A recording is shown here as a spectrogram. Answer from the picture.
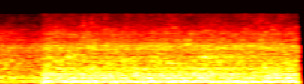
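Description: Aquarium equipment running: water trickling over a steady low hum, the level stepping up slightly about a third of a second in.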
